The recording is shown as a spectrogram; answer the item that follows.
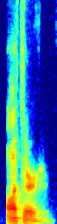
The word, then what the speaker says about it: author: a u is all author author author author okay right so he finishes with a schwa right author author okay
